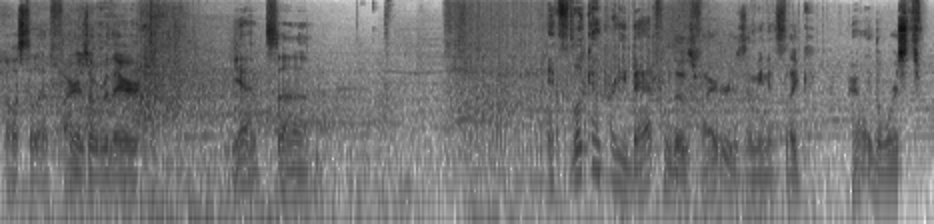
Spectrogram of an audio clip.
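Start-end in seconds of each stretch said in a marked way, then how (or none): none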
